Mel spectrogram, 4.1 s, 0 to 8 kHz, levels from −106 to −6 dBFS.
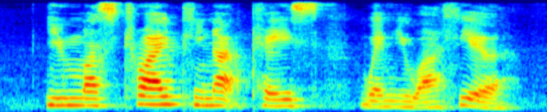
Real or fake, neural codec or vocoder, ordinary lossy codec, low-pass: fake; codec, 44.1 kHz, 3.4 kbps, Pupu-Codec; none; 7.2 kHz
